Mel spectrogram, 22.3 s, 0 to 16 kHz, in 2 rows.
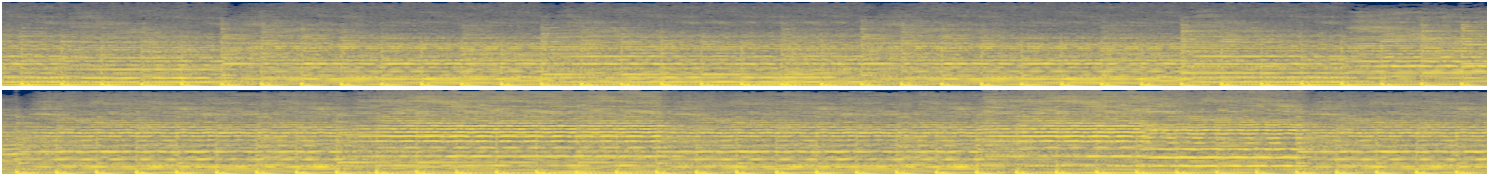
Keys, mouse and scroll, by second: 0.5 Tab, 4.8-6.0 drag, 6.7 Tab, 7.6 click, 8.5 ctrl+a, 9.3 Tab, 9.9 Tab, 11.1 z, 13.2 click, 14.2-15.4 drag, 15.4 middle click, 15.5 z, 16.6 middle click, 17.6 middle click, 18.7 z, 20.2-21.2 drag, 21.2 s.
